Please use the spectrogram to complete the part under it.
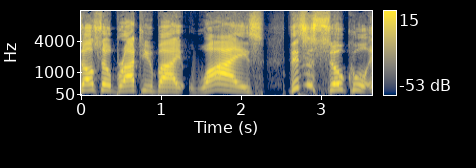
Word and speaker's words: Wyze: Now, it's pronounced Wyze, but it's spelled W-Y-Z-E. That's W-Y-Z-E.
